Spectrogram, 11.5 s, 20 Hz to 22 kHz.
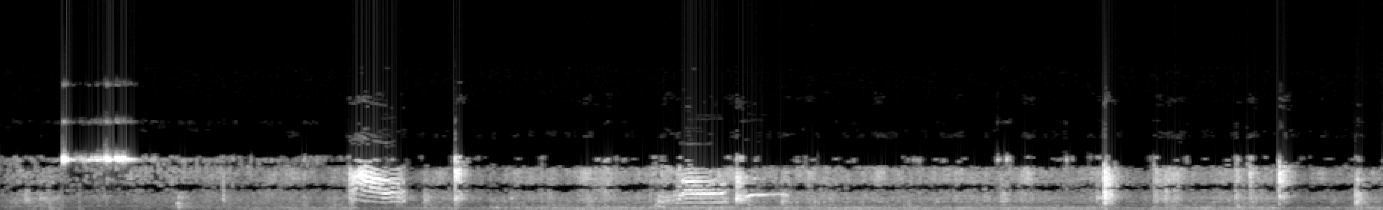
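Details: Newborn kittens, born 3 December 2016 to a Siamese mother in her first litter, give thin high-pitched mews, one near three seconds and a wavering one near six, over a steady low indoor hum and faint rustling.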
